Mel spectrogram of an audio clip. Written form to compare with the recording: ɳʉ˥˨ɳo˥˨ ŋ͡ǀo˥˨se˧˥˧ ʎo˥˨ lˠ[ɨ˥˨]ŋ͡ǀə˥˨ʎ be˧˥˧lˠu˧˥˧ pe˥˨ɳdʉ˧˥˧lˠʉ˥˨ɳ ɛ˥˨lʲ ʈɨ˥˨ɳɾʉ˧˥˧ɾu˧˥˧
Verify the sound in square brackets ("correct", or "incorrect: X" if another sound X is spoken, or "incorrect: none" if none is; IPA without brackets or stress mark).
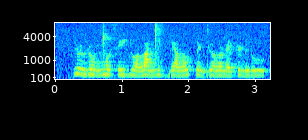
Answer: incorrect: ɛ˥˨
